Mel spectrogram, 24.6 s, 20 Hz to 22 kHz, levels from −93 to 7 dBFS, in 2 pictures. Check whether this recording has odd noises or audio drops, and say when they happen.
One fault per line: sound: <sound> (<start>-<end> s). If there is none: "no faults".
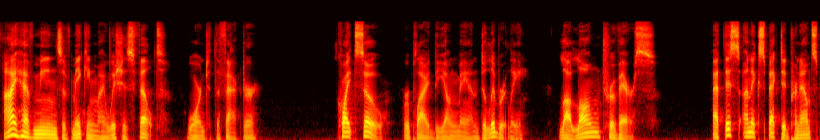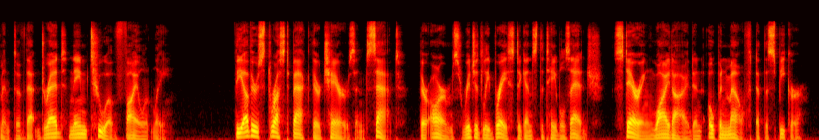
no faults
